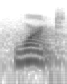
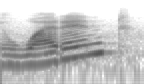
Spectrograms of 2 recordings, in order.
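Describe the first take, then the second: First: The word is said as one syllable. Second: The word is split into two syllables. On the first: The speaker calls it right. "one syllable" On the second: The speaker calls it wrong. "No son dos sílabas"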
